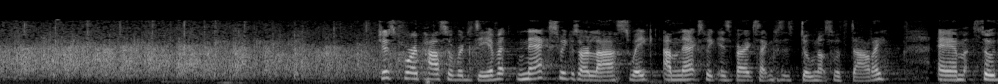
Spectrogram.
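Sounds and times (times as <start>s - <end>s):
audience clapping: 0.0s - 5.0s
speech: 3.8s - 9.9s.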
